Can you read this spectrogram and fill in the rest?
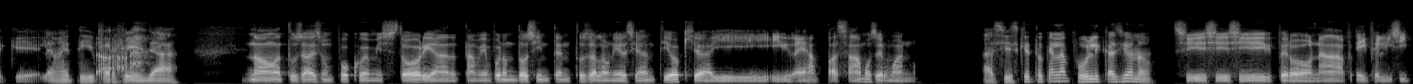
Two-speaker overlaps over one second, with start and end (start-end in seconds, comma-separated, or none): none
